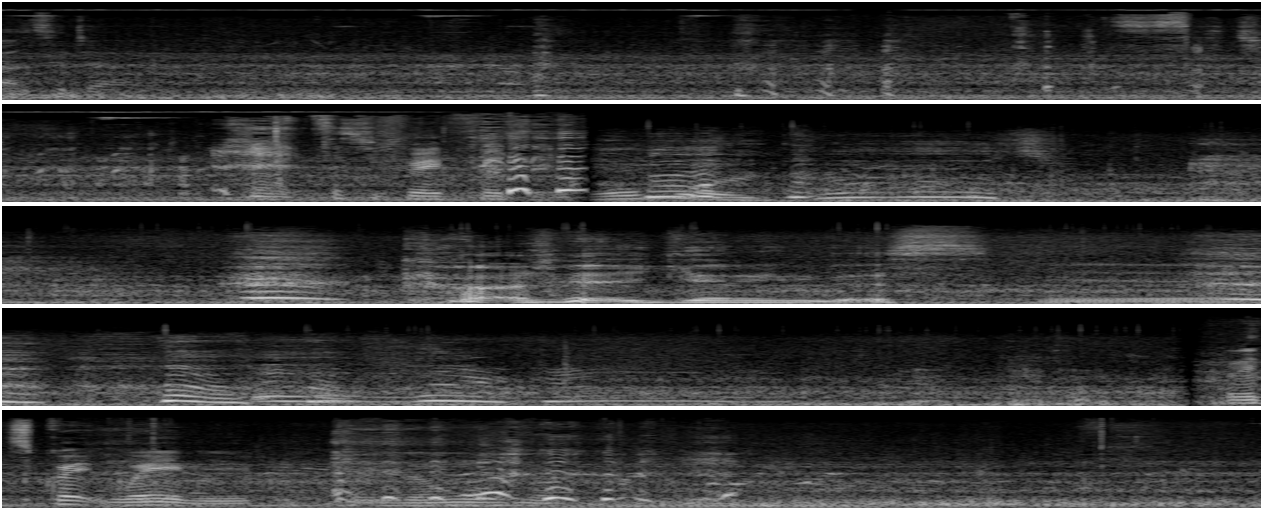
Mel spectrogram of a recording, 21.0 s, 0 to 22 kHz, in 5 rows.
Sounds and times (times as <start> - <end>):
Outside, rural or natural: 0.0 - 20.9.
